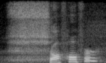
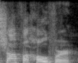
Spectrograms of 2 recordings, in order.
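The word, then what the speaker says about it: Schöfferhofer: apologize we don't know oh it's pronounced schaer Hofer schaer Hofer schaer Hofer schaer Hofer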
